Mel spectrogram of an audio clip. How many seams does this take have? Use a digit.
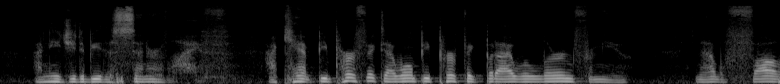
2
